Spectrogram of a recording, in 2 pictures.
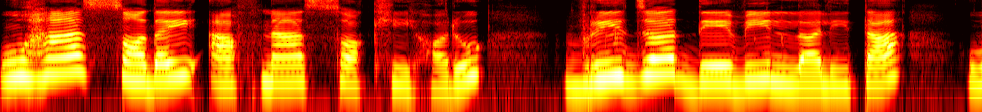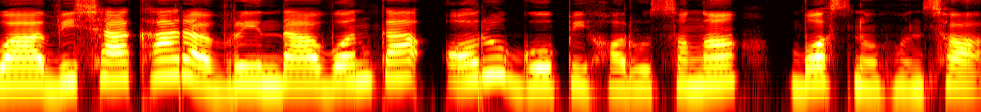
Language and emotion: Nepali, neutral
